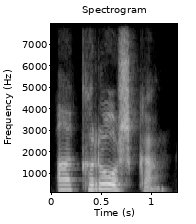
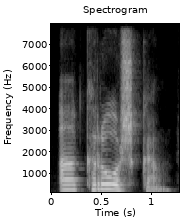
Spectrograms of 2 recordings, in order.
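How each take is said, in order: The two takes are said the same way.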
